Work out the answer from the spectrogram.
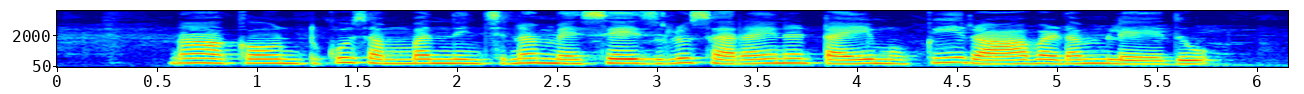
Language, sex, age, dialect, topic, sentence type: Telugu, female, 31-35, Southern, banking, question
